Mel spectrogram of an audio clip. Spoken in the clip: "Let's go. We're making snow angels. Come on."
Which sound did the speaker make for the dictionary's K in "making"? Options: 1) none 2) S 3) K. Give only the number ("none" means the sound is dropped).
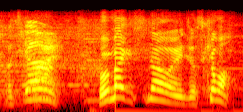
1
